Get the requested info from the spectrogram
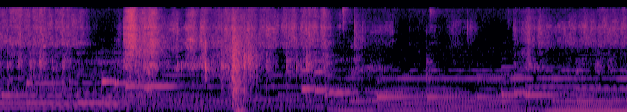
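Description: Faint background music with soft sustained notes, near silence overall. A few quiet scrapes of a stirring stick against the cup can be heard as acrylic paint is stirred.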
